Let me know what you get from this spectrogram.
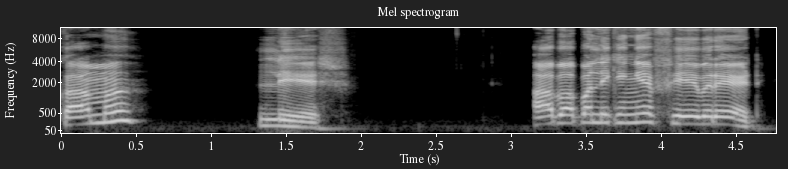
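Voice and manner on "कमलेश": कमलेश drawn out very slowly, syllables joined; slow teacher blending; slow blended word. Shown as a demonstration. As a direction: stretch कमलेश out as the letters combine. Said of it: "तो मिलके बन गया अपने".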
